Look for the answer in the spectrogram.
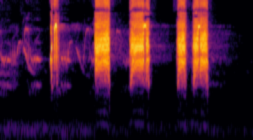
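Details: Black francolin call: a short series of harsh, loud buzzy notes, two then two more in quick pairs, after faint softer chatter.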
